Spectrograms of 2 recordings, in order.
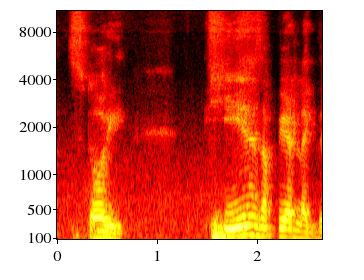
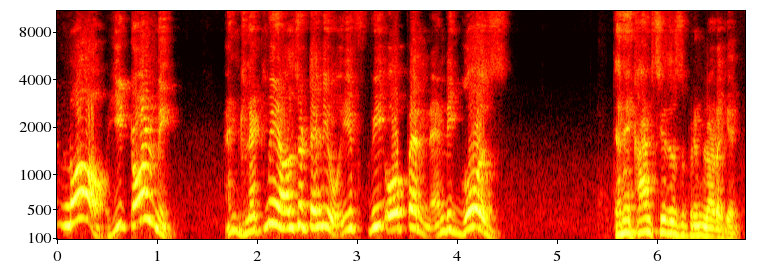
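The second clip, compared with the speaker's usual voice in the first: refusing king; 9 semitones higher than usual. Acted. King argues back.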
